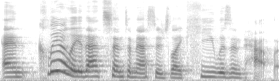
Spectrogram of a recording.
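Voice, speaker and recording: The speaker is a woman. She has an American accent. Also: very clean recording, silent background. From New York. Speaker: business consultant. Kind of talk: talk to audience. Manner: fast; direct.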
